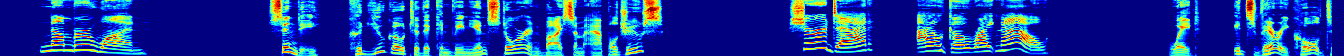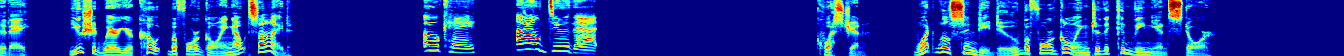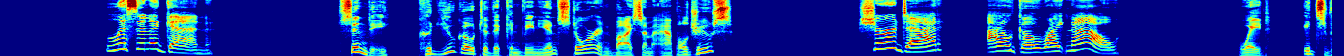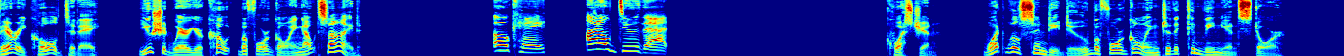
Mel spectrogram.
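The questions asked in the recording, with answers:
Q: What will Cindy do before going to the convenience store?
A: Wear her coat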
